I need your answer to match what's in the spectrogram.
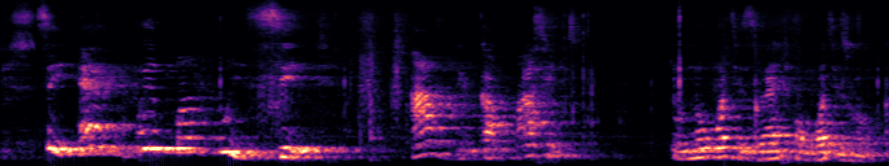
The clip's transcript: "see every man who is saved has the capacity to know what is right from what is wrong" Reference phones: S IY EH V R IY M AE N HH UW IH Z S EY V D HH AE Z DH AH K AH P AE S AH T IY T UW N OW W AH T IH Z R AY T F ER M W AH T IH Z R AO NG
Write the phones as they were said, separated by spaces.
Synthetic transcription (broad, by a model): S IY EH V R IY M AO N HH UW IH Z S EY D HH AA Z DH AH K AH P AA S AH T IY T UW N OW W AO T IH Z R AY T F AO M W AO T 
